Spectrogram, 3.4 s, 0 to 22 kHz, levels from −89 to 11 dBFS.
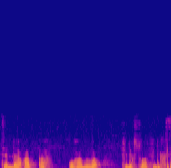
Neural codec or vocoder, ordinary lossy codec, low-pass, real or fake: none; MP3, 48 kbps; 7.2 kHz; real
